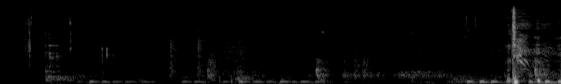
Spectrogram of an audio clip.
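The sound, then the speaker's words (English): Wet chewing of gum with smacking and clicking in an uneven rhythm, fairly loud against a quiet background, ending in a sharper burst. “I was trying to chew gum like Pete Carroll there.”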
